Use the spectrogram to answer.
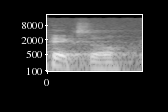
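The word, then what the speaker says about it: PyXLL: It's P-Y-X-L-L, it's pronounced Pixel.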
